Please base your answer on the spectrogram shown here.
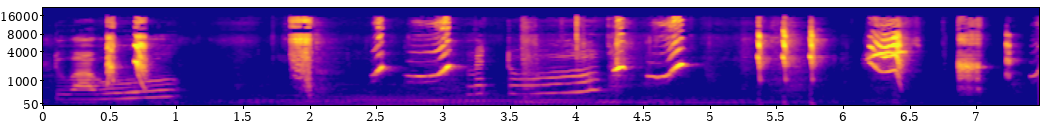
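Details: Pet parrot, called Batooni Tota, talking indoors: a run of harmonic, speech-like syllables with sliding, upward-curving tones, short sharp squeaks and whistled notes, broken by brief pauses.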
